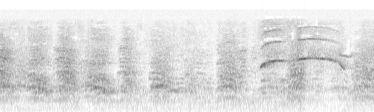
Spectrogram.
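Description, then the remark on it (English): A large crowd of Canadian high school students at a walkout chants "no more masks" in loud, rhythmic unison, each phrase pulsing about once a second, with shrill whistles or screams piercing through near the end. “They're saying no masks, no masks. No more masks. No more masks.”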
